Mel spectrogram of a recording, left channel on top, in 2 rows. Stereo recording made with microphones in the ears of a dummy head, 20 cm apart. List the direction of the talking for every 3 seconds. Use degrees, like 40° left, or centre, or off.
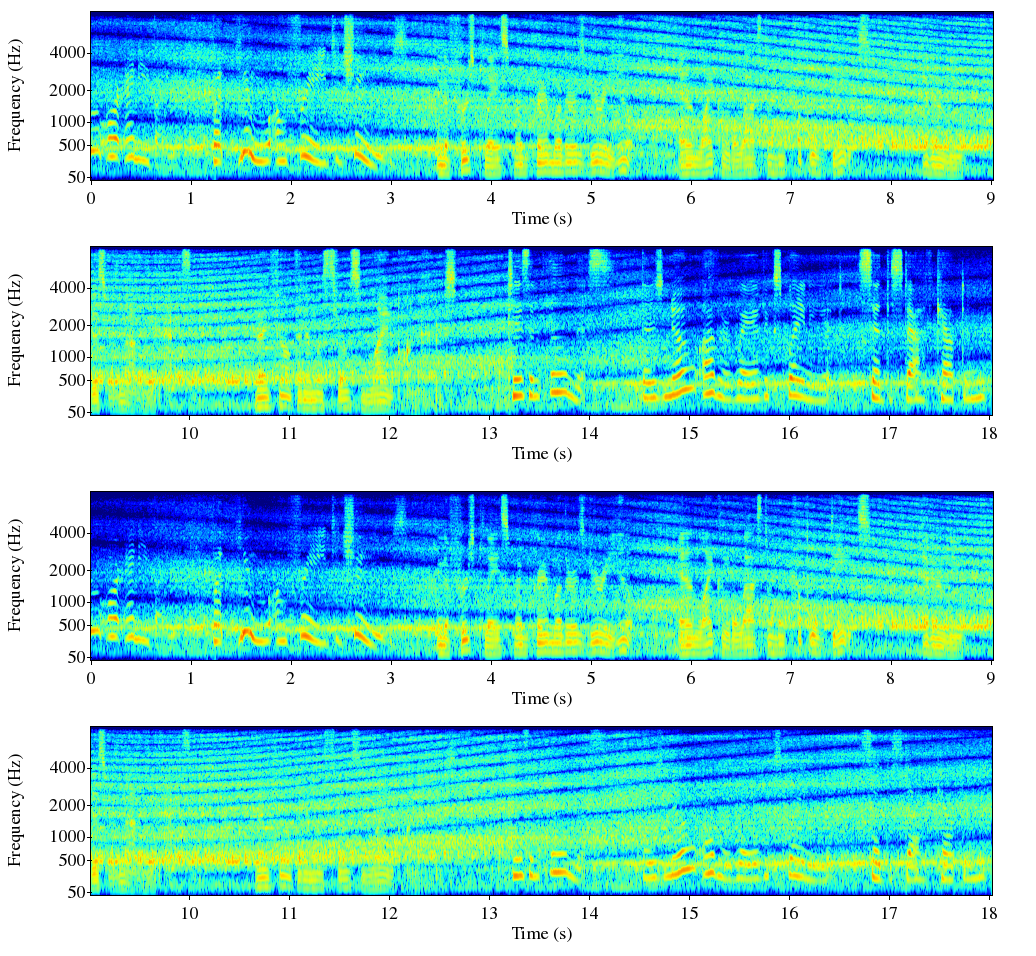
50° left, 20° left, centre, 30° left, 60° left, 60° left.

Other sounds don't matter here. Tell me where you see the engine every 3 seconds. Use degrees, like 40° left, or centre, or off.
70° left, 70° left, 40° left, 20° right, 60° right, 70° right.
